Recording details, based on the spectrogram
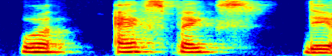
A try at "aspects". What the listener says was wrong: phải X đâu, là as hẳn hoi ấy. Aspects.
